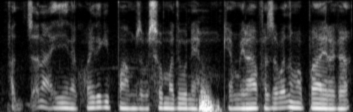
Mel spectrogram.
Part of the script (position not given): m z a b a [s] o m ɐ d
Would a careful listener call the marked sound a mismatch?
no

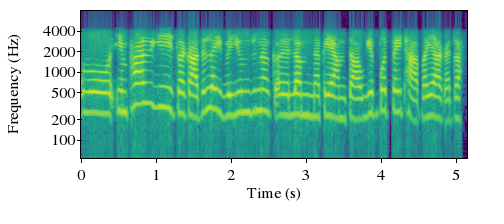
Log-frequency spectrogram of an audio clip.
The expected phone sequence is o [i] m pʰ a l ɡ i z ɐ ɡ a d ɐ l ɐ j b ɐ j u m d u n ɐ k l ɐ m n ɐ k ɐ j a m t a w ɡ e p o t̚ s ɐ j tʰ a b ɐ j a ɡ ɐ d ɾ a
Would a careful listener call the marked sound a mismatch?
no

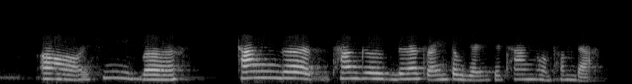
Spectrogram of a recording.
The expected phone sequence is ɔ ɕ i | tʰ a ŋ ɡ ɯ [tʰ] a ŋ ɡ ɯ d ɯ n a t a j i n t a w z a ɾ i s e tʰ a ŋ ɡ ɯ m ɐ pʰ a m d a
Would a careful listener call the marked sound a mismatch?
no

